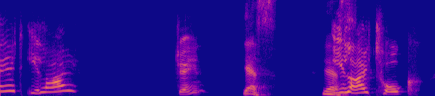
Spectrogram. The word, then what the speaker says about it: ELI: how you say it Eli Jane yes Eli talk I wasn't sure if it was Ali or Eli talk on the um on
